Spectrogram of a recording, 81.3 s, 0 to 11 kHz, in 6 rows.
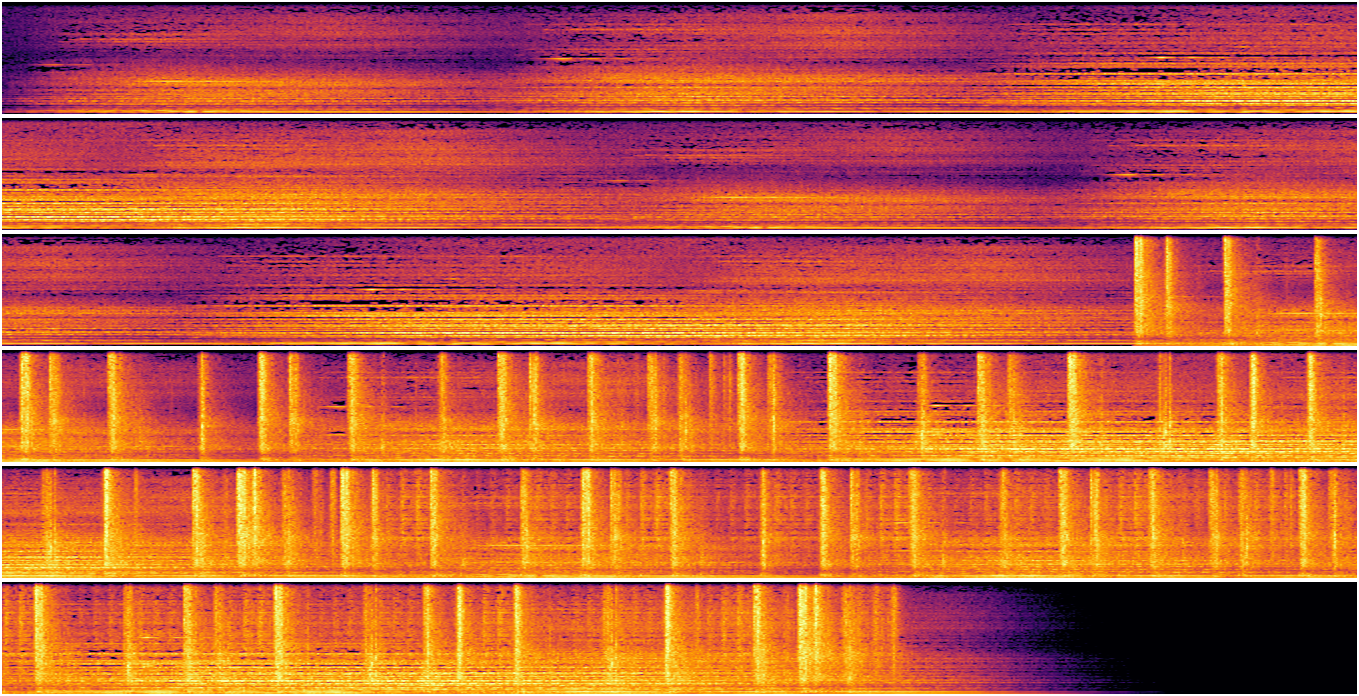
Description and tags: PADS & CINEMATIC PERCUSSIONS
Tools of Choice: Omnisphere & Damage. 100BPM
pad, soundscape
